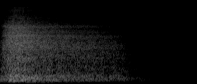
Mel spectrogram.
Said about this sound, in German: Oh, ja, fühlt sich ganz gut an. Oder wie, wie fühlt sich sowohl, also wie hört sich das an, wenn jemand in euer Ohr atmet? Ist das eigentlich angenehm?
